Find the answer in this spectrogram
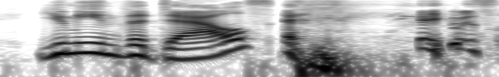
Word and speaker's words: The Dalles: dallas oregon and i was like you mean the dalles and he was like oh thanks for correcting me on the correct pronunciation of your shitty town there is a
